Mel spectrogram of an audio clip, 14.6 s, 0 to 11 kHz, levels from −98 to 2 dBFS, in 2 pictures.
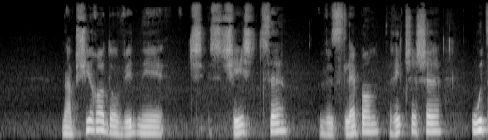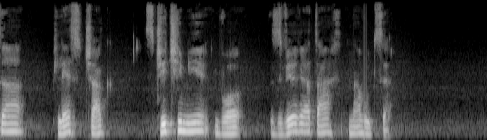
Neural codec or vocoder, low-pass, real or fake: none; 9.9 kHz; real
